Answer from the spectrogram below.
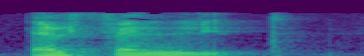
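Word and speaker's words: Elfen Lied: El nombre de Elfenlied, curiosamente, pronunciado es Elfenlied, y es alemán.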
